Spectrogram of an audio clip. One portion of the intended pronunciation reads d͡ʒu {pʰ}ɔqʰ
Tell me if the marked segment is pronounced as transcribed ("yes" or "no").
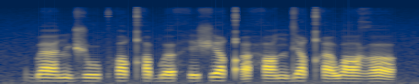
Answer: yes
